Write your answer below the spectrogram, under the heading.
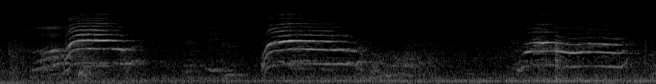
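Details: Cats meowing indoors: three loud, clear meows with rich harmonics, each rising then bending down, spaced about two seconds apart, over a low steady hum.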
